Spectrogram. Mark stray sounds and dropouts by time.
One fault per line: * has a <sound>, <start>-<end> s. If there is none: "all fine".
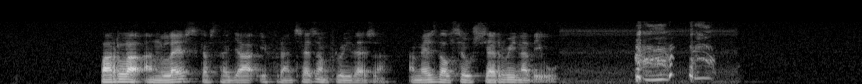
* has a cough, 6.3-7.2 s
